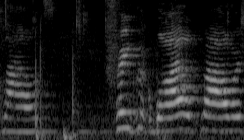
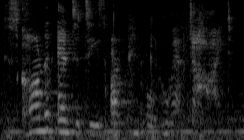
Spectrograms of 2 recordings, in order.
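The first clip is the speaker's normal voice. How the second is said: soft, mysterious whisper; hushed whisper; 4 semitones lower, 7 dB quieter than usual. Acted. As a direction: whisper it like a secret. Medium explains in hushed tone.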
